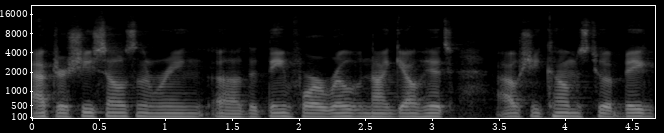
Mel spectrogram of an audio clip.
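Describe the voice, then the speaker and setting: The delivery is monotone and flat at a fairly quick pace. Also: man. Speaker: wrestling show reviewer. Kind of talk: show recap review. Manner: halting, many fillers; loud.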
